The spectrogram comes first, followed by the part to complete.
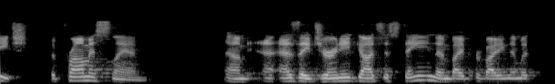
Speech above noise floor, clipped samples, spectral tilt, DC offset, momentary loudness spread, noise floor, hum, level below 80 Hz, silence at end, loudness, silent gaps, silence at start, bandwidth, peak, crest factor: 58 dB; under 0.1%; -3 dB/octave; under 0.1%; 10 LU; -84 dBFS; none; -76 dBFS; 0.25 s; -24 LUFS; none; 0 s; 8.2 kHz; -8 dBFS; 18 dB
